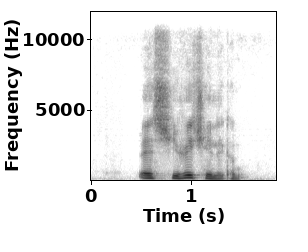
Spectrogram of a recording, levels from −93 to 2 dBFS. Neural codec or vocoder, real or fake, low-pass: codec, 24 kHz, 0.9 kbps, WavTokenizer, small release; fake; 10.8 kHz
